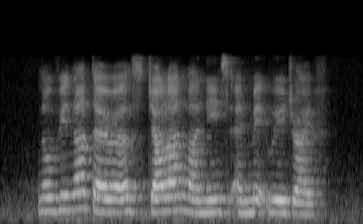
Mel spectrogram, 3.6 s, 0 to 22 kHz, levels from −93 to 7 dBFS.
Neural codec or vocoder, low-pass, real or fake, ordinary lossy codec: none; none; real; none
